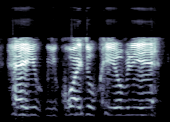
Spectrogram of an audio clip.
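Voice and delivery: put-on loud, high, old-timey 1920s street bully voice. Describing the kayak guy in Jaws, quoting his line in a 1920s bully voice. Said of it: "sounds like a nineteen twenties bully".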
